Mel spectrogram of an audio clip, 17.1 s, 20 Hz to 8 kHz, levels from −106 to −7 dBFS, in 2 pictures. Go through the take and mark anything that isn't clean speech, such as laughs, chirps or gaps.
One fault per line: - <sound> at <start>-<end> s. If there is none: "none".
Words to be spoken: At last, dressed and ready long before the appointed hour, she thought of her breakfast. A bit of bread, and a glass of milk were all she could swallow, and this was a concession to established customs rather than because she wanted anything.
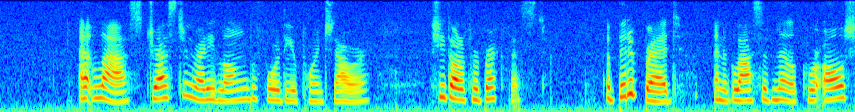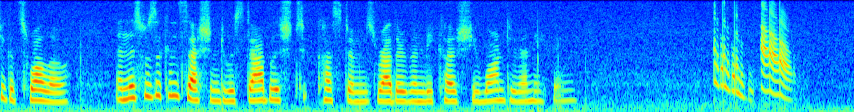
- chirp at 15.7-16.5 s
